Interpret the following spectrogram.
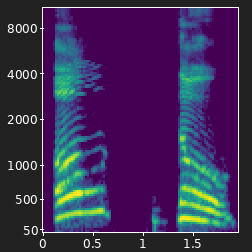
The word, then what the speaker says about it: although: Sin embargo, a pesar, although tiene la TH, although.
